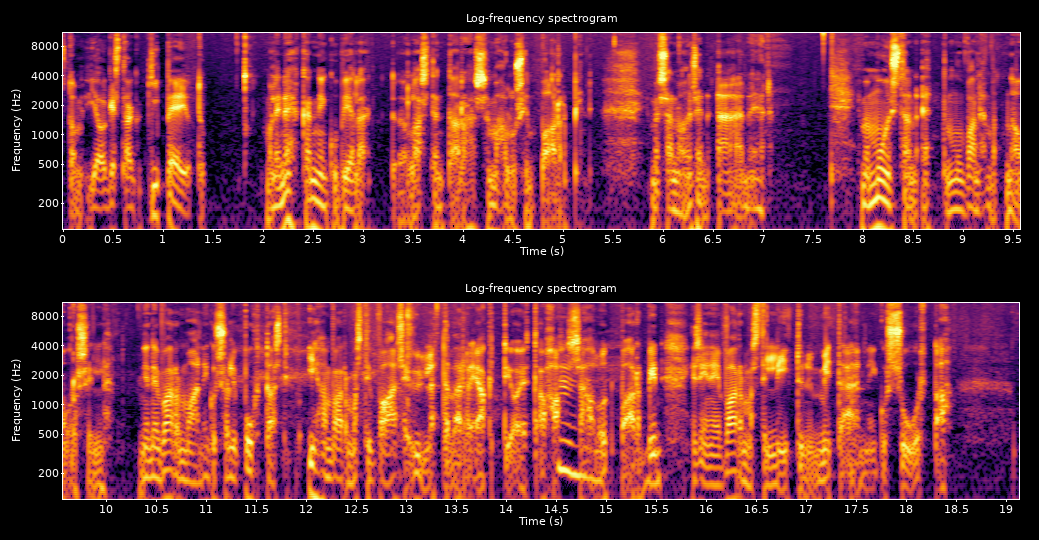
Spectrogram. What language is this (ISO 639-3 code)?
fin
